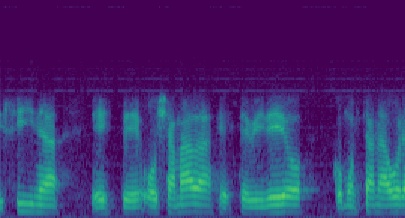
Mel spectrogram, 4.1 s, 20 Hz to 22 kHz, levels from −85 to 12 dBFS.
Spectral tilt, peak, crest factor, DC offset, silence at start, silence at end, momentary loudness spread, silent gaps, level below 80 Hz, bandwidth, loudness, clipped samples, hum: -7 dB/octave; -6 dBFS; 14 dB; under 0.1%; 0 s; 0 s; 10 LU; none; -70 dBFS; 6 kHz; -22 LUFS; under 0.1%; none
